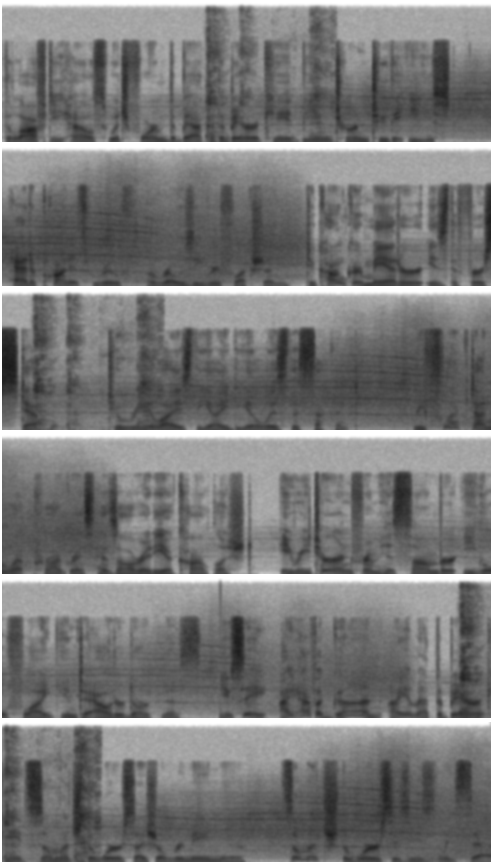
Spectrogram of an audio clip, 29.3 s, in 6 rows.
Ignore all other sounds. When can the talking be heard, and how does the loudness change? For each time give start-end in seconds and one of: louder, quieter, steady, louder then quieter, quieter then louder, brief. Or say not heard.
0.0-29.3 steady.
